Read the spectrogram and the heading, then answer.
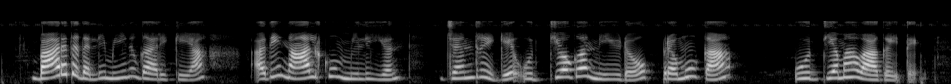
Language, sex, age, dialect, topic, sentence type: Kannada, female, 18-24, Mysore Kannada, agriculture, statement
